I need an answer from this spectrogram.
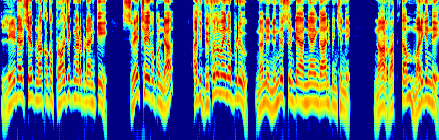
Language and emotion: Telugu, angry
